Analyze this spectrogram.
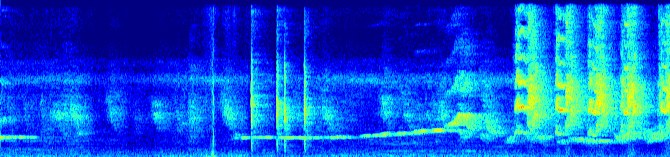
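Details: White-rumped shama from Sabah, Borneo: a brief whistle, sharp clicks, then a long, slowly rising whistle leading into rapid, loud, harsh notes repeated about four times a second.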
